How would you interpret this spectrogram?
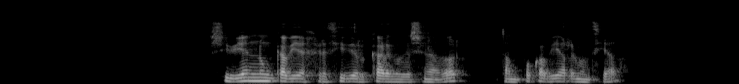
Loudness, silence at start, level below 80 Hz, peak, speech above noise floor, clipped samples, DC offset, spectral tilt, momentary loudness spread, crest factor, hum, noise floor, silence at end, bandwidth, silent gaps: -32 LUFS; 2.1 s; -76 dBFS; -10 dBFS; 57 dB; under 0.1%; under 0.1%; -6.5 dB/octave; 11 LU; 24 dB; none; -88 dBFS; 1.2 s; 7.8 kHz; none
